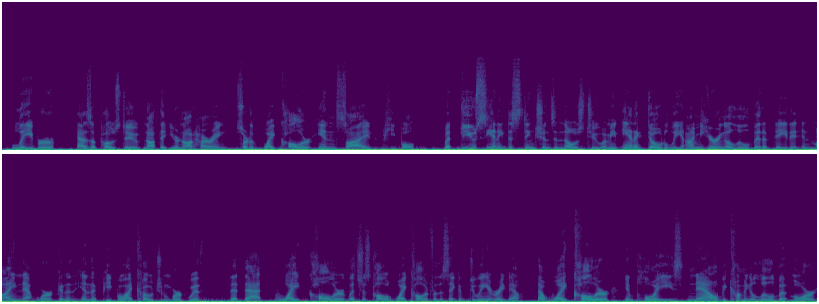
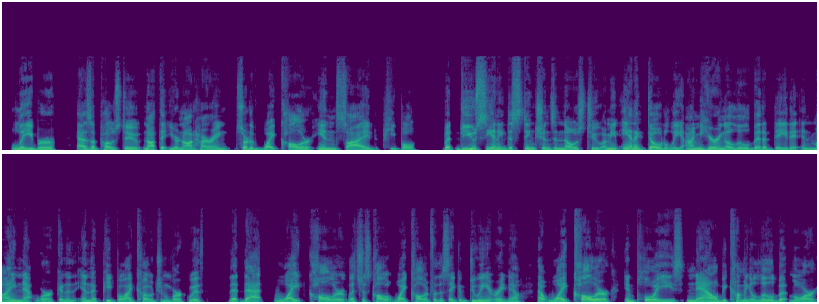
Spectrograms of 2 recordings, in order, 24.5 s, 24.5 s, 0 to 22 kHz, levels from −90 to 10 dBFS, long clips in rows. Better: second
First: low rumble; loud; throughout; 1 dB below the speech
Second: none

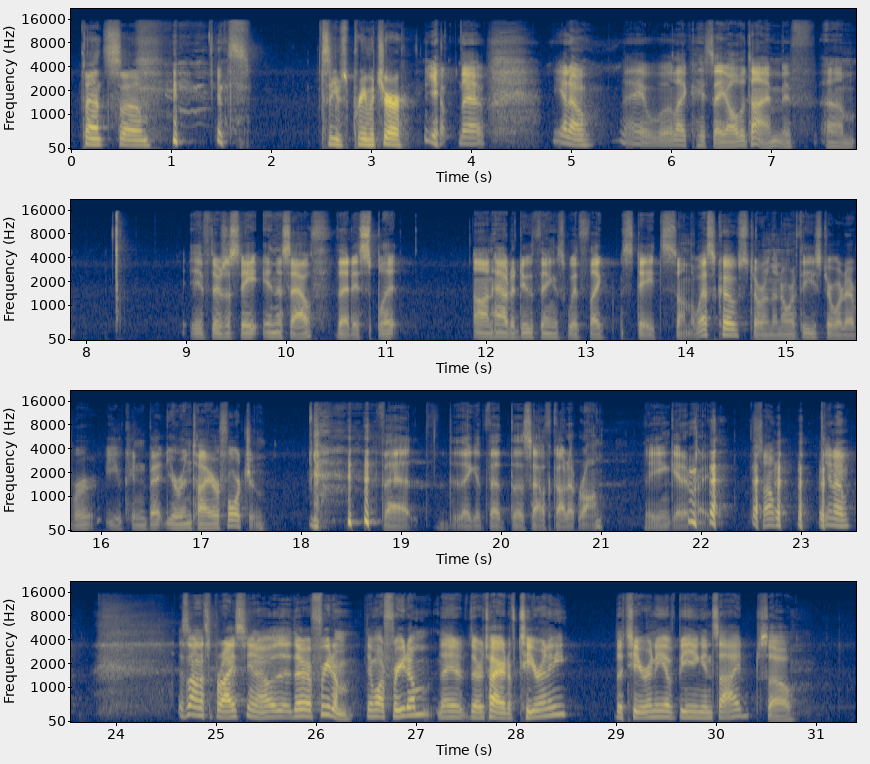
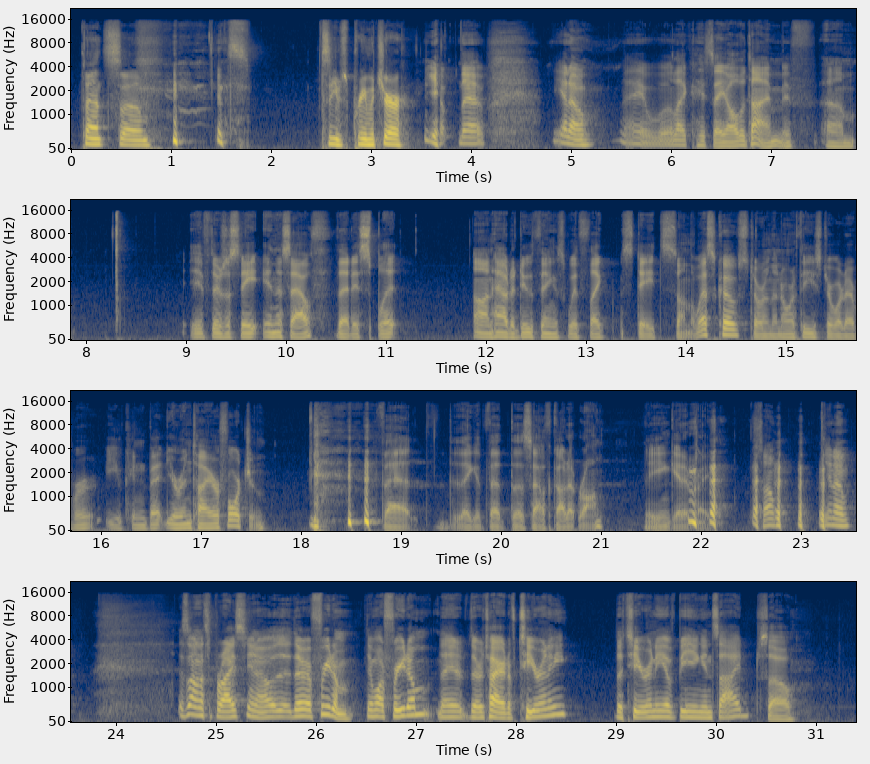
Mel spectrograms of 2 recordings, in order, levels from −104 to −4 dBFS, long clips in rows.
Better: second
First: thin; somewhat; fading below 800 Hz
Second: none

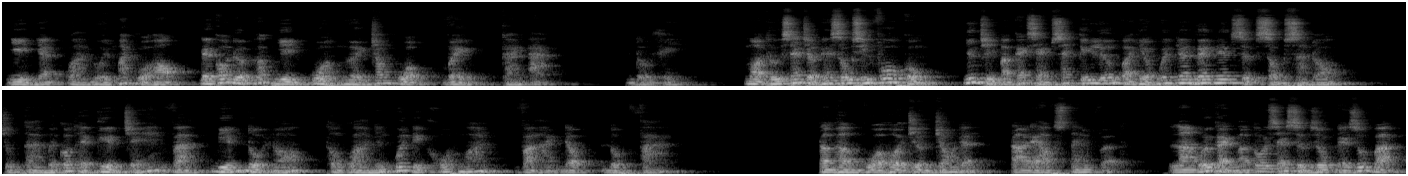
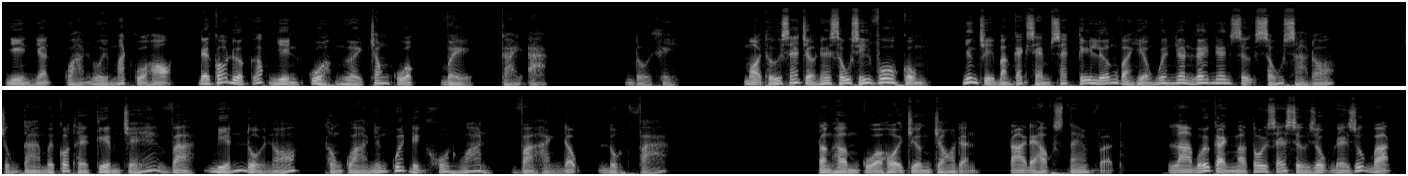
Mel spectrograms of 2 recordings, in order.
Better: second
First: off-mic speech; far // room echo; noticeable; dies away in 0.4 s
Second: none

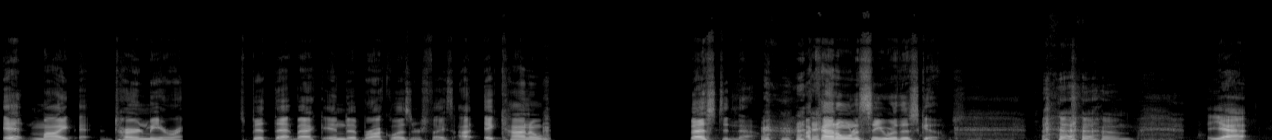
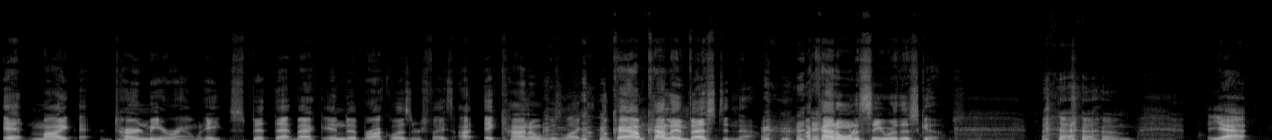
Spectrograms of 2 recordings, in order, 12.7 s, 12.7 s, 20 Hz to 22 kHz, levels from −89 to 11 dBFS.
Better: second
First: audio cutting out; at 2 s for 0.5 s and at 5.5 s for 1.5 s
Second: none

